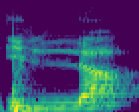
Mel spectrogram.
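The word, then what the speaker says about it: إلّا: Donc illa et ila, ça a deux choses complètement différentes. Donc quand il y a une shidda, il faut prononcer la shidda.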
